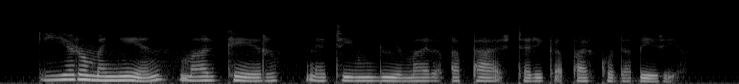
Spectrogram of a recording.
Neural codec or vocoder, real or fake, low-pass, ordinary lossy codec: codec, 16 kHz, 0.9 kbps, LongCat-Audio-Codec; fake; 7.2 kHz; none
